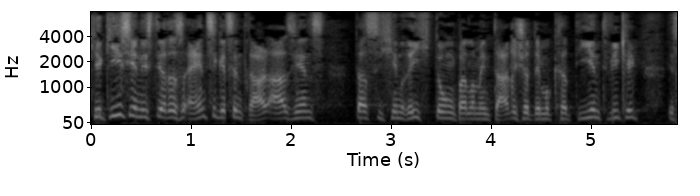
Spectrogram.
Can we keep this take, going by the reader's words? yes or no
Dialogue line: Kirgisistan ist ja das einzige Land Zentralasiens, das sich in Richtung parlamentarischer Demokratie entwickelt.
no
